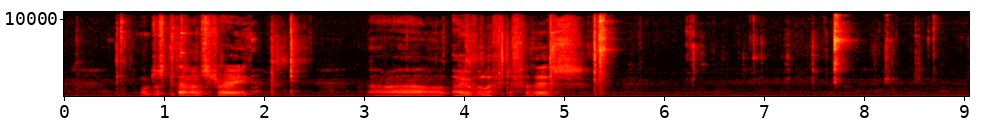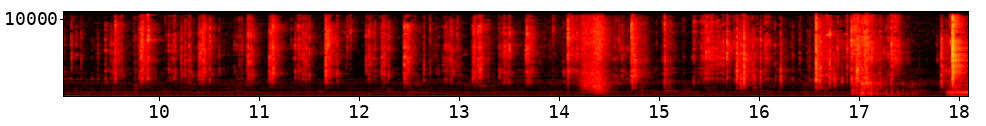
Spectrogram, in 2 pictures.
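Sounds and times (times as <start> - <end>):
steady low hum: 0.0 - 18.0
pick tools clicking in a padlock: 7.5 - 17.0.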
